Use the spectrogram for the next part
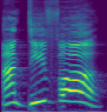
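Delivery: high, loud chant of Antifado; mock protester shout. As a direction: yell it like an angry Brazilian rally crowd. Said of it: "They're saying".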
